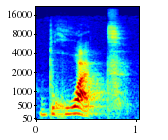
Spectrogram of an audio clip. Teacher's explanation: a pronúncia de droite, você tem que lembrar que o OI vai fazer som de UA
